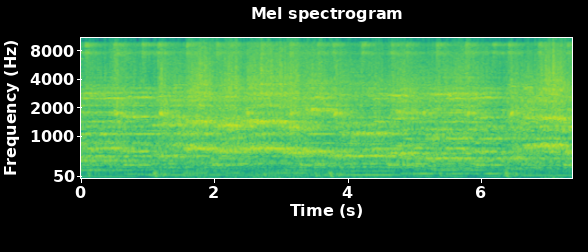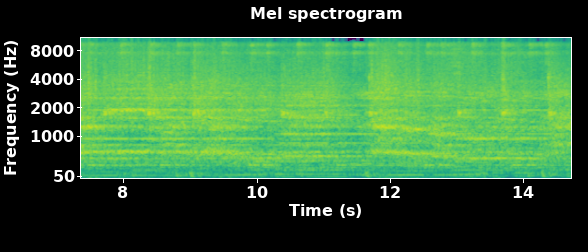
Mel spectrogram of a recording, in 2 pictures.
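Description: Church choir singing loudly and continuously, with low bass notes held under the voices.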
